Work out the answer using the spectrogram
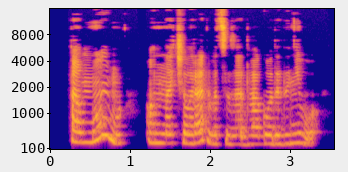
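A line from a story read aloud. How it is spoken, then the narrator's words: Giggle. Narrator (Russian): хихикнула Рика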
